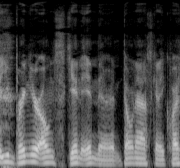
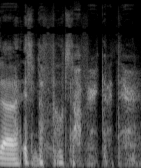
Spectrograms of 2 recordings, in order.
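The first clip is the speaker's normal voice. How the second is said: hushed whisper, much quieter; 3 dB quieter than usual. Friends choosing where to eat, doubting a restaurant's food: whispering. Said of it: "I don't know why I had to whisper that".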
